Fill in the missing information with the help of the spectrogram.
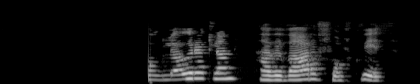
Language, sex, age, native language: Icelandic, female, 30-39, Icelandic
